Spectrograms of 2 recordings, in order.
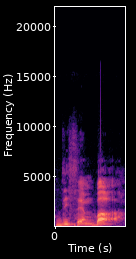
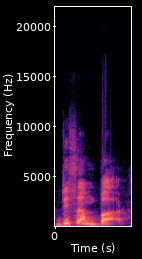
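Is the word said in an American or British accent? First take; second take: British; American. First: It is said with a British accent. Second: It is said with an American accent. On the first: "सही pronunciation की तो हमें करना है दिसंबर" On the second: "American English के हिसाब से दिसंबर"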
